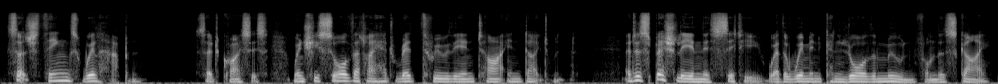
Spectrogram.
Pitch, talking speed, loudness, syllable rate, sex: 130 Hz, 190 wpm, -21 LUFS, 5.3 syllables/s, male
